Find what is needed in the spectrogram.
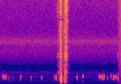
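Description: Computer mouse clicks: a few faint ticks, then a quick cluster of sharp clicks a little over a second in.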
